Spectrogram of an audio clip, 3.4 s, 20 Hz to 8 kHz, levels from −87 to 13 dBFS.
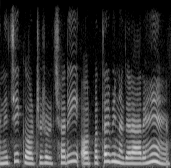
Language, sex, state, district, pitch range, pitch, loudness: Hindi, female, Jharkhand, Garhwa, 255-335 Hz, 275 Hz, -14 LUFS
